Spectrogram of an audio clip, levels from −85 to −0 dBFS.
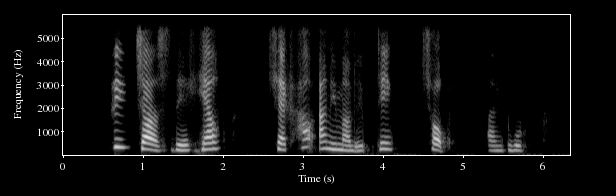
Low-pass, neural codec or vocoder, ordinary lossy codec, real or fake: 5.4 kHz; codec, 16 kHz in and 24 kHz out, 0.4 kbps, LongCat-Audio-Codec, four codebook decoder; none; fake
